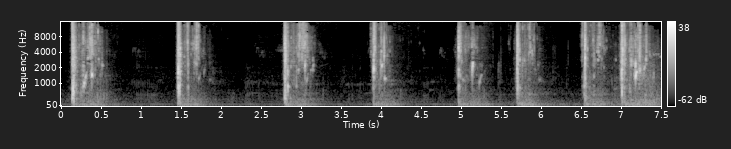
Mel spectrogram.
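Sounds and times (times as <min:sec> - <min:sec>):
person's footsteps in water: 0:00.0 - 0:00.7, 0:01.4 - 0:01.9, 0:02.8 - 0:03.2, 0:03.8 - 0:04.3, 0:04.9 - 0:07.4.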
